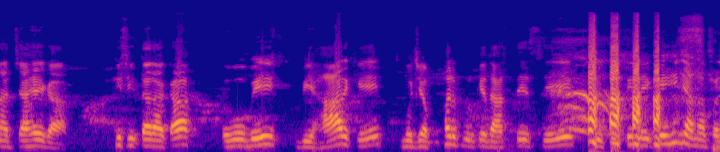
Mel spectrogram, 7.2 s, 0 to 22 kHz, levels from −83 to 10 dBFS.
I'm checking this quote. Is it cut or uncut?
uncut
